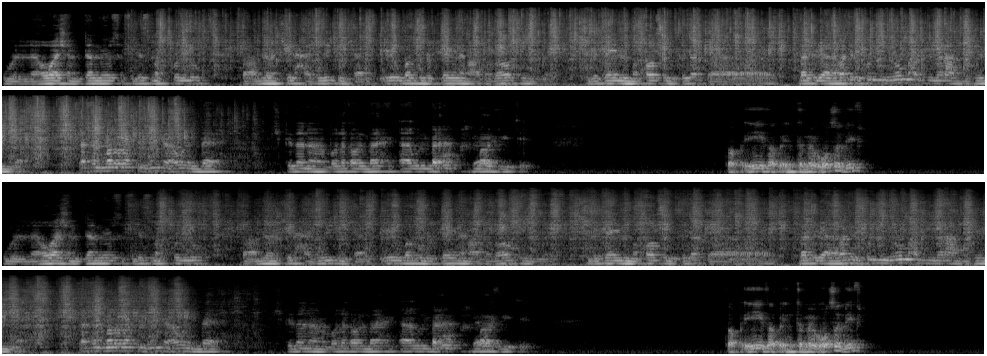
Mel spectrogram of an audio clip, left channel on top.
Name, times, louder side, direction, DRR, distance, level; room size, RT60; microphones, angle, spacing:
voice 1, 0.0-2.0 2.4-12.1 12.7-15.1, left 2 dB, 85° left, 2.2 m, -31 dB
sound 1, 1.2-12.4, left 4 dB, 35° left, 1.5 m, -32 dB
voice 2, 14.2-14.7 17.1-18.4, right 1 dB, 85° right, 2.1 m, -28 dB
8.6 x 4.8 x 2.5 m
head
